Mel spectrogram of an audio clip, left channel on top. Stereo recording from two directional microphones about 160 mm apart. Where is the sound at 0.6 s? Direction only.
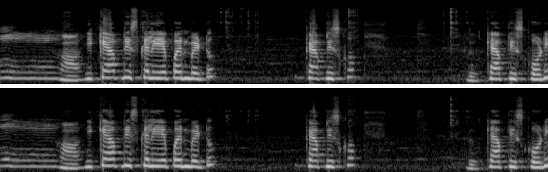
30° right (ahead or behind).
